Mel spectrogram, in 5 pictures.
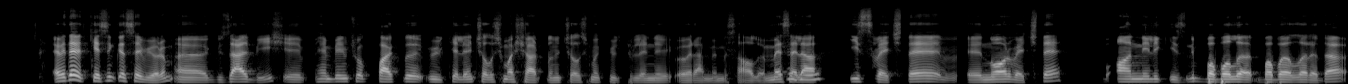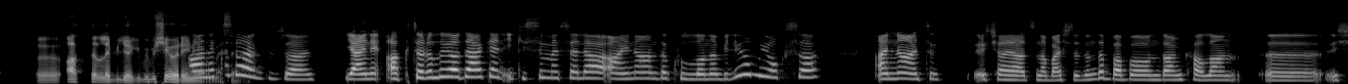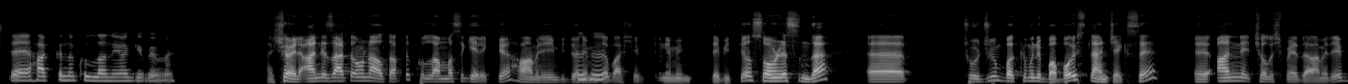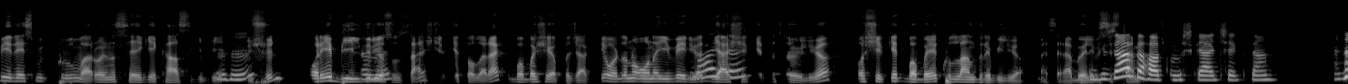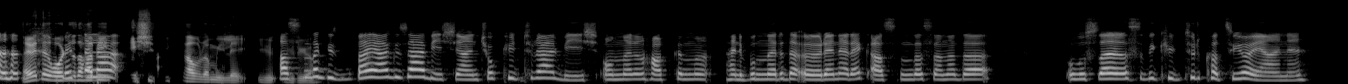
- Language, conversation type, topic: Turkish, podcast, Bu iş hayatını nasıl etkiledi ve neleri değiştirdi?
- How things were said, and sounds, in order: other background noise; unintelligible speech; chuckle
